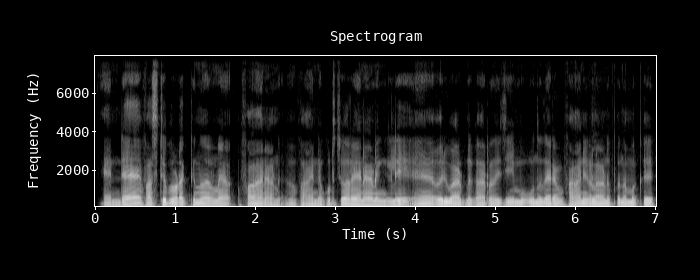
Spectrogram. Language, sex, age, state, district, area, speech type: Malayalam, female, 30-45, Kerala, Kozhikode, urban, spontaneous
